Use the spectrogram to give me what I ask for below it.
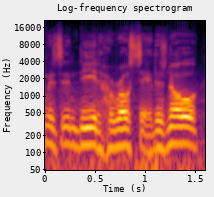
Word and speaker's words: Hirose: last name is indeed hirose there's no it's not Hiroshi it's not Heros it's hirose as SE in Japanese is pronounced say so Akito hirose he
